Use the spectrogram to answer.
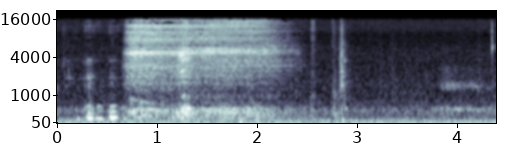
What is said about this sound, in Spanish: tomas una respiración bien por adentro.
